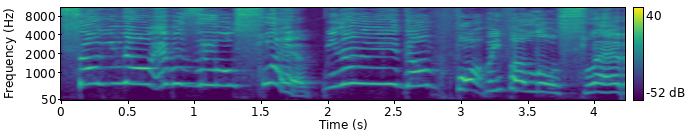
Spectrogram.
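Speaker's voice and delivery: squeaky excuse. Pretend. Playful excuse in high voice.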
